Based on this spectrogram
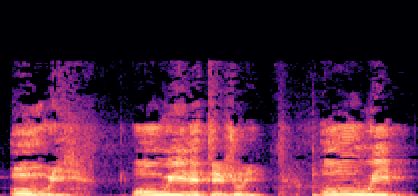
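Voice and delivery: oh oui lancé très haut et très fort; extase. Real, not acted. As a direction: savoure bruyamment en criant. Extase sur la boisson. (oh oui exalté, très haut et fort)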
